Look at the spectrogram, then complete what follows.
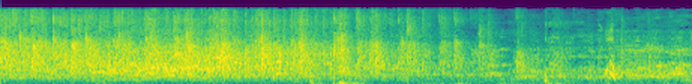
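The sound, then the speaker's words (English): A crowd claps steadily, the dense applause continuing for several seconds before thinning slightly, with murmured chatter and a bit of laughter mixed underneath. “Clap. Clap, my clap.”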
